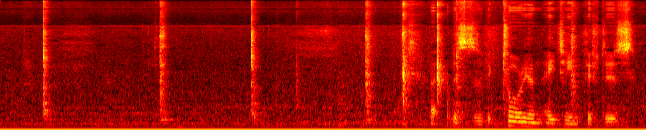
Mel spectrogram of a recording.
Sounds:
Speech

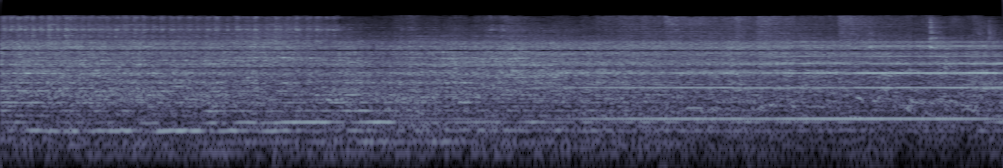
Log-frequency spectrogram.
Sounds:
Music

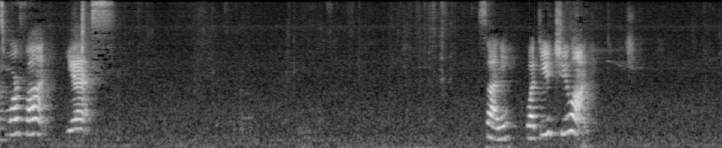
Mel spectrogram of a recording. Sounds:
Speech

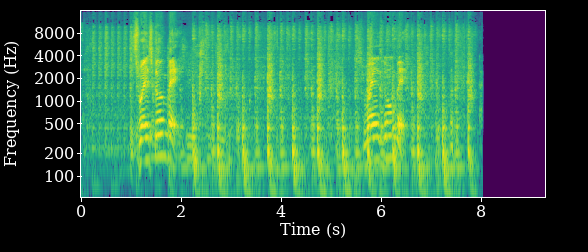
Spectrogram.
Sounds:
Techno, Electronic music, Music, Speech

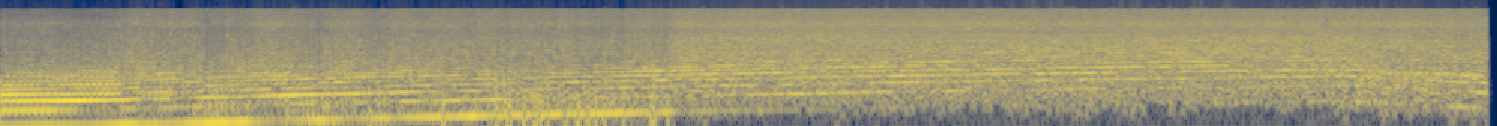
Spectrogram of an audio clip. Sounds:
Car, Vehicle

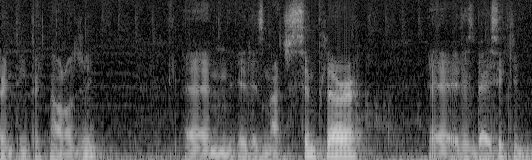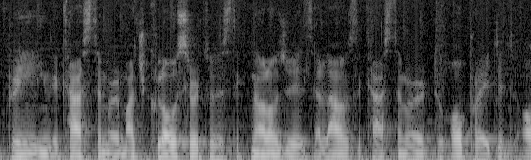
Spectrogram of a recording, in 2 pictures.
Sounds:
Speech, Music

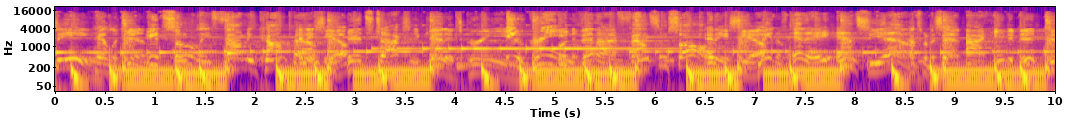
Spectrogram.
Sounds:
Music

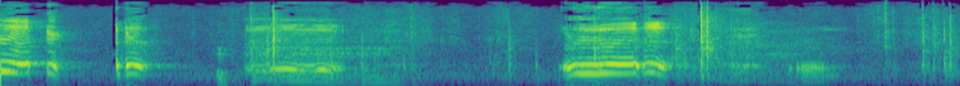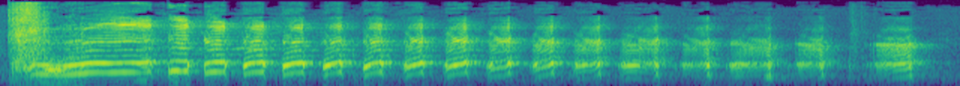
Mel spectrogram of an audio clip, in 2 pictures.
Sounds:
baby laughter

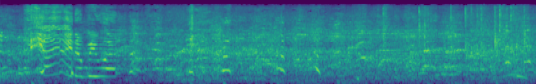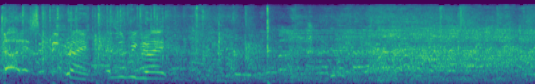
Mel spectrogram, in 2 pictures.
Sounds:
Speech

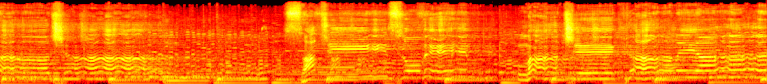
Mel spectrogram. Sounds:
Music

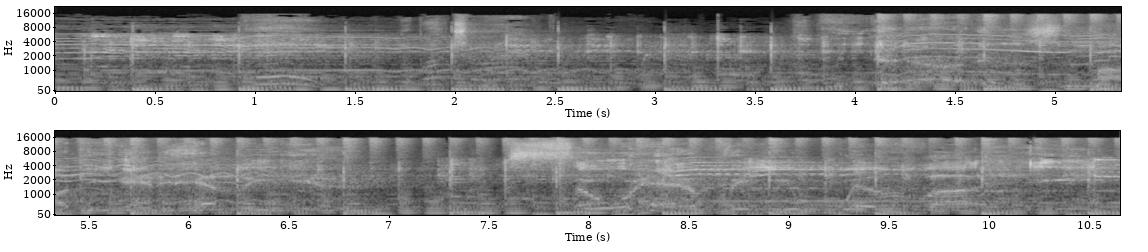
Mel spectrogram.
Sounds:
Music, Speech

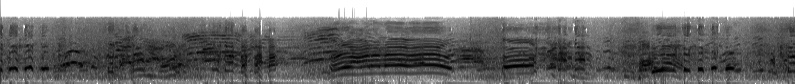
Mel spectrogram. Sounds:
Speech

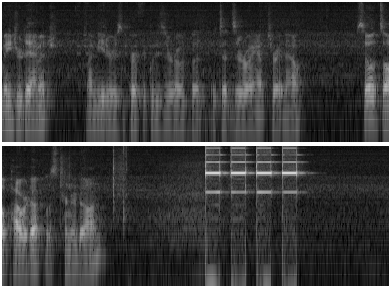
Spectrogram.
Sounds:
inside a small room, Speech

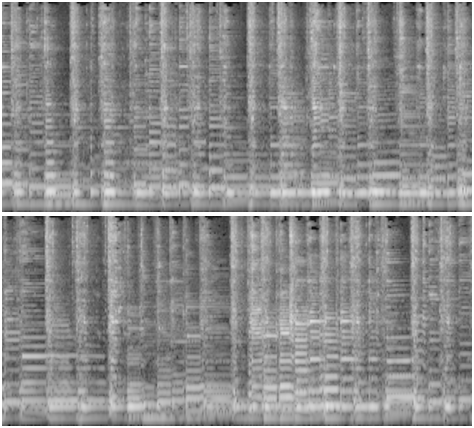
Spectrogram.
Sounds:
Guitar, Music, Acoustic guitar, Musical instrument

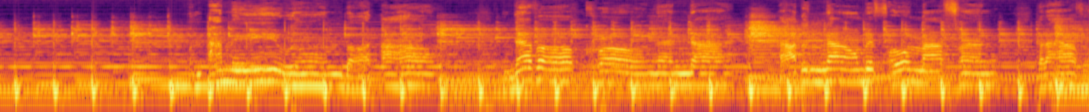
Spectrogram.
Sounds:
Music

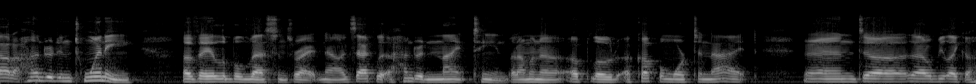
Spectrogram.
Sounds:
Speech

